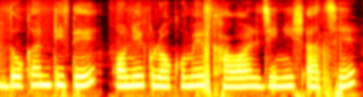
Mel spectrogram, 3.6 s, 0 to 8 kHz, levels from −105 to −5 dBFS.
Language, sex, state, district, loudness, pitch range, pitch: Bengali, female, West Bengal, Alipurduar, -14 LUFS, 235-265 Hz, 245 Hz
